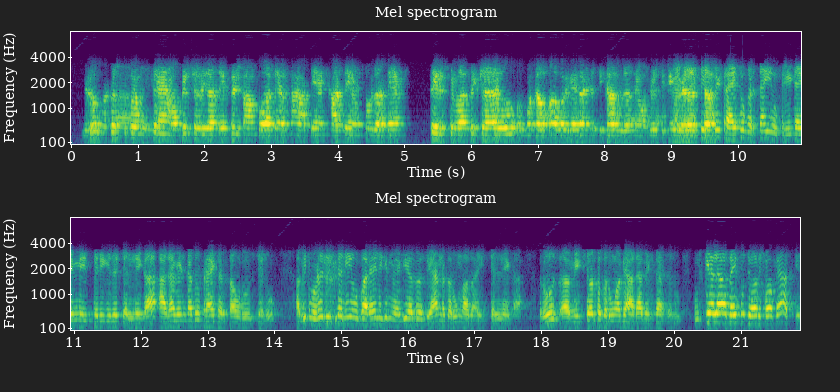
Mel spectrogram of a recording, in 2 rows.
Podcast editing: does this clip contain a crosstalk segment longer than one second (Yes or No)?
Yes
